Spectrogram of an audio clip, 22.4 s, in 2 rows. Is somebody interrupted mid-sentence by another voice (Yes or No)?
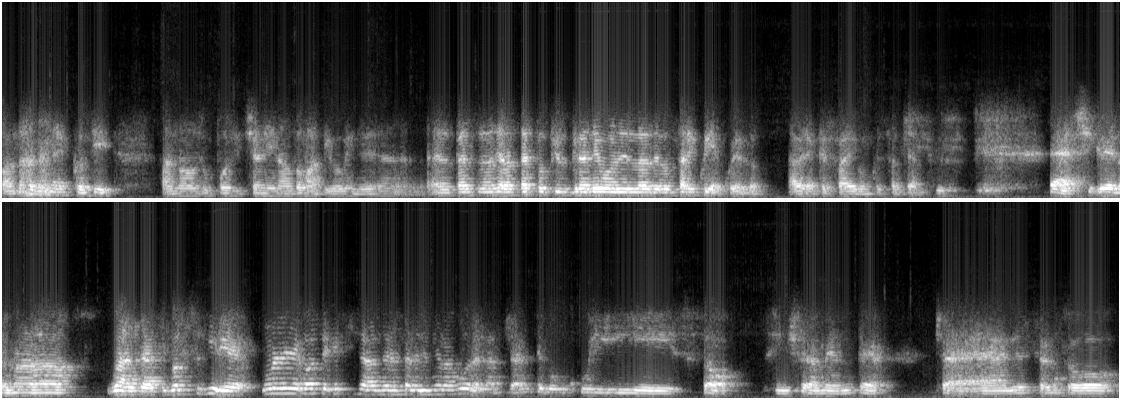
No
